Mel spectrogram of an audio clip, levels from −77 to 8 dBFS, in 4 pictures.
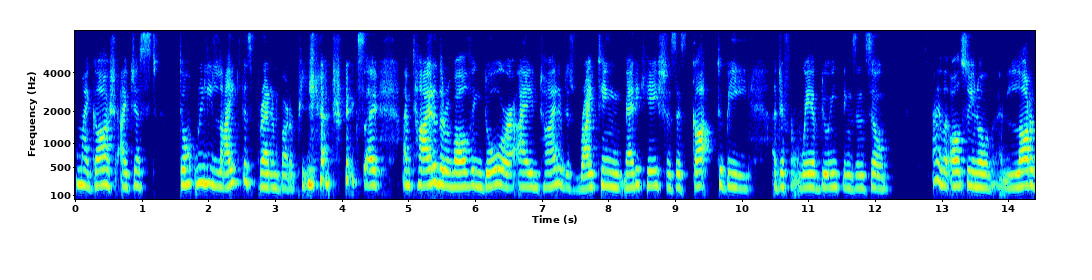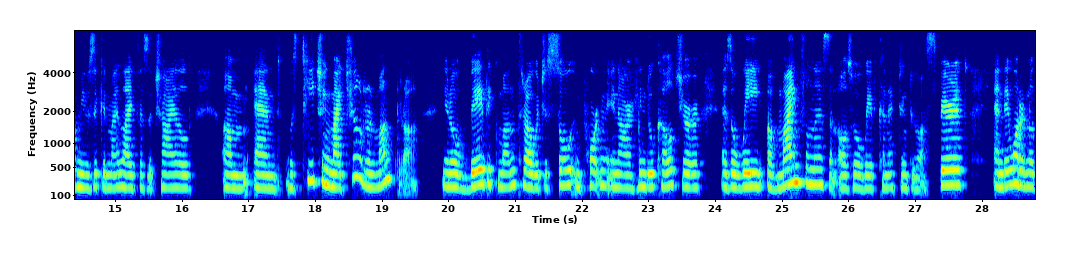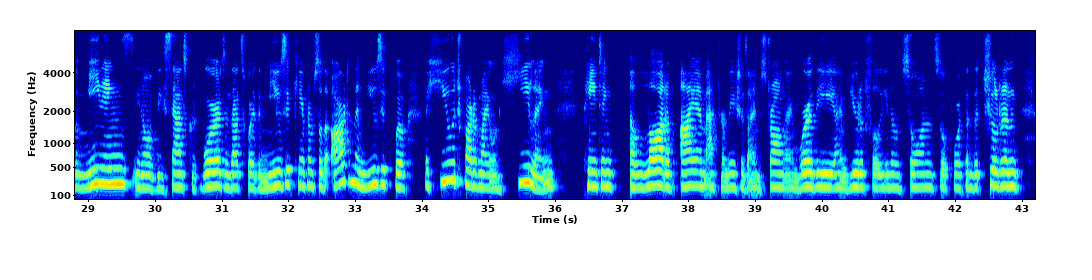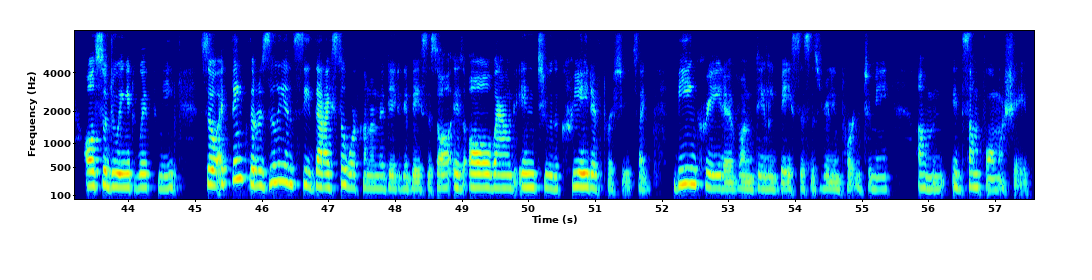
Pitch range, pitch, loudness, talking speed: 190-220 Hz, 200 Hz, -28 LUFS, 200 wpm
